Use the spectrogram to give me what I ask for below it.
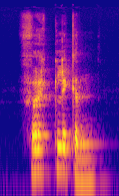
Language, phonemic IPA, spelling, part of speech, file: Dutch, /vərˈklɪkə(n)/, verklikken, verb, Nl-verklikken.ogg
- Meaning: 1. to denounce, act as informer, rat on 2. to observe, spy upon, spot, track 3. to catch, trick 4. to betray a secret, reveal what is hidden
